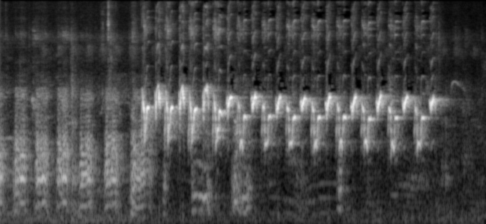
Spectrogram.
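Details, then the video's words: Yellow-vented bulbul (trucukan) in full song, a master recording for cage birds: harsh chattering notes give way to a fast series of clear, bubbling whistled notes, rapidly repeated, ending abruptly in silence. "Trucukan gacor mbandul satu lagu main ekor dan Garuda cocok buat masteran"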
